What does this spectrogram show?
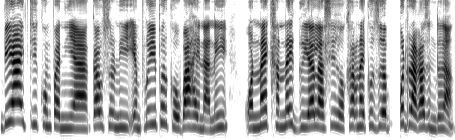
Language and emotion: Bodo, angry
